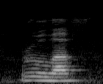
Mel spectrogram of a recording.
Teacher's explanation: And because that sound is unvoiced, it sometimes makes the sound before also unvoiced. So you will not hear a strong V sound, but more of a quick FV mix.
